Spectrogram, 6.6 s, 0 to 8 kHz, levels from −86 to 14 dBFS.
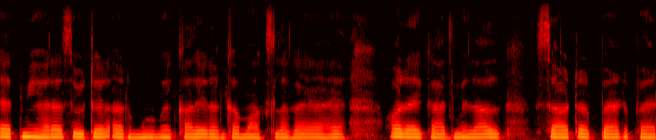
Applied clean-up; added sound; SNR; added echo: none; none; none; none.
